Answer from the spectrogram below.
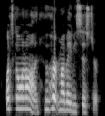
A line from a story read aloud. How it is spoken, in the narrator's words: he cried out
